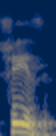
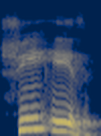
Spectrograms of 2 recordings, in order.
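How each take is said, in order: First: It is said as one contracted syllable. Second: It is said as two full words.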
